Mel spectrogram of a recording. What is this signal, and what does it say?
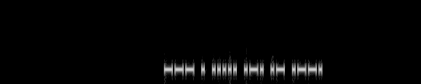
Morse code, heard as a keyed tone, about 42 wpm, 700 Hz. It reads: OE5RAP
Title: DXCC-100 Call Signs - 6 Characters - 45wpm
